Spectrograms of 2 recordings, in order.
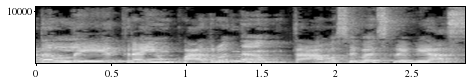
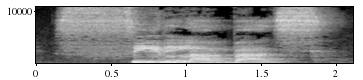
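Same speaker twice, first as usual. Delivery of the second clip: "Sílabas" very slowly, as sí-la-bas; "Sílabas" in three slow, joined beats; stretched syllables; 2 semitones lower, much slower than usual. Shown as a demonstration. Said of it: "ela sai em três sons".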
